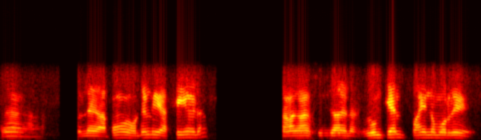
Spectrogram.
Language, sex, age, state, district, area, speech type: Odia, male, 45-60, Odisha, Nuapada, urban, conversation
